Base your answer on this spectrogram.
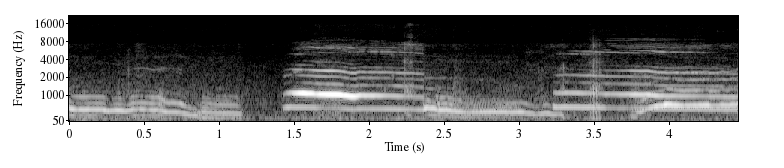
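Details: Displeased female cat letting out a run of wailing yowls, pitch wobbling and sliding downward in the first, then a loud sustained cry after a brief pause, followed by further quavering wails.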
